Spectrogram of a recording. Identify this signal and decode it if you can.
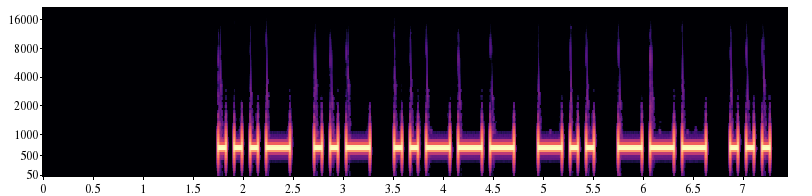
Morse code, heard as a keyed tone, about 15 wpm, 700 Hz. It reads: VU2DOS
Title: DXCC-100 Call Signs - 6 Characters - Repeated 2x - 15wpm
